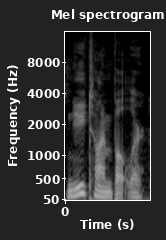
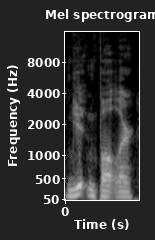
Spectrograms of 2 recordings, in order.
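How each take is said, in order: First: The second syllable is said fully as 'town'. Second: The second syllable is reduced to a short 'ton'. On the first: The name is read the way it is spelt. The speaker calls it wrong. "No, it's spelt Newtown Butler" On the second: The name is said the way local people say it. The speaker calls it right. "we don't pronounce the whole thing"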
